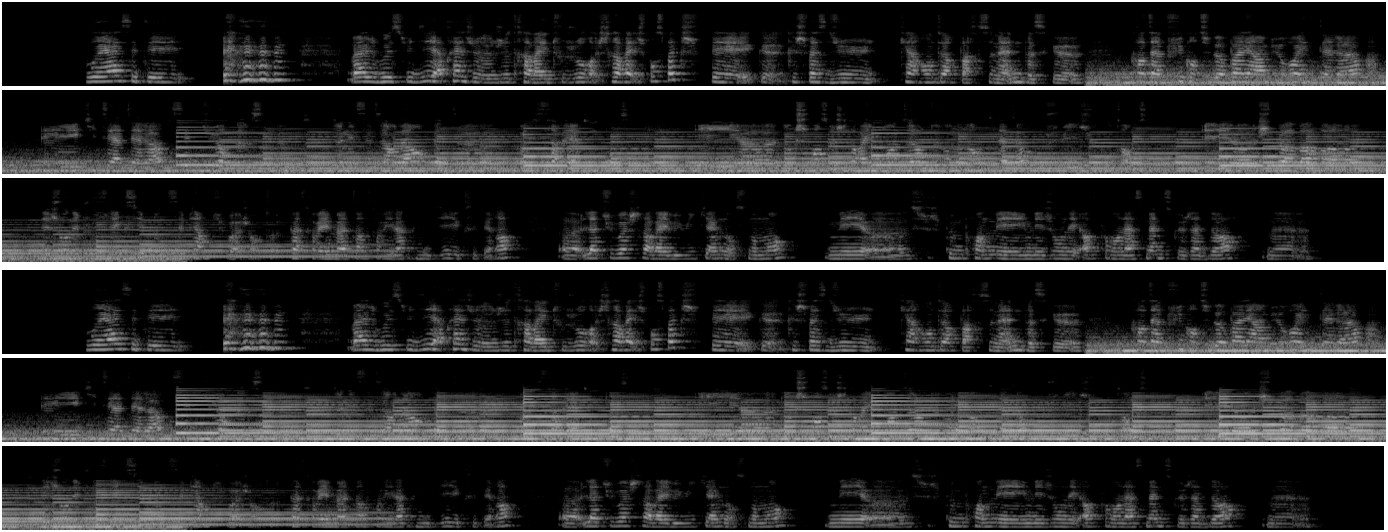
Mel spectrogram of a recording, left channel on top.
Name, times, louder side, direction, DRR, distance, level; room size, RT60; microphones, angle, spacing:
voice 1, 0.8-1.8 2.2-11.0 11.3-13.8 14.2-20.5 20.8-25.3 25.8-27.5 28.1-32.8 33.2-35.5 35.9-40.8, left 1 dB, 20° left, 1.0 m, -36 dB
sound 1, 10.8-29.5, right 4 dB, 15° right, 3.3 m, -32 dB
sound 2, 15.6-31.6, right 5 dB, 85° right, 0.5 m, -27 dB
6.0 x 3.6 x 5.3 m
head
